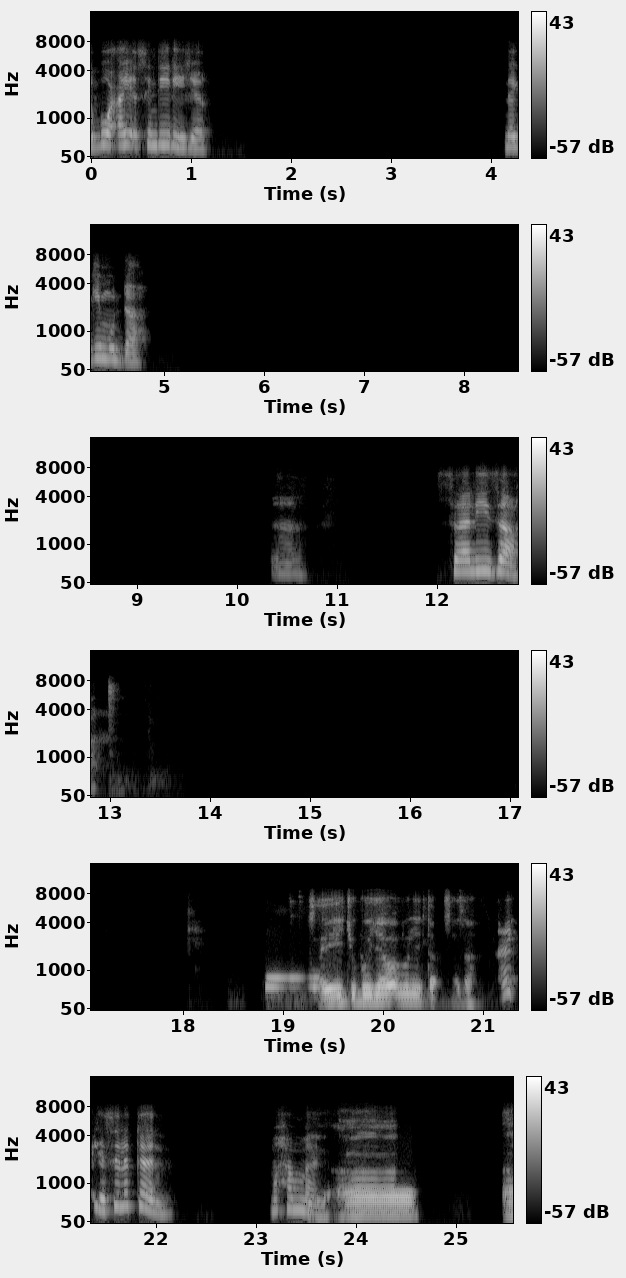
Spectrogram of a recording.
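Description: A young woman speaks in short bursts over an online call, with pauses between.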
